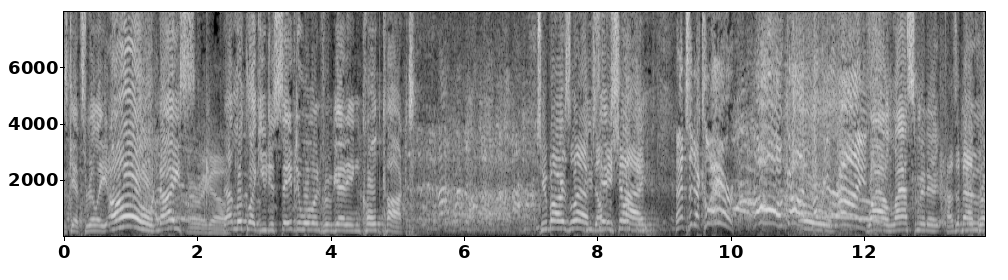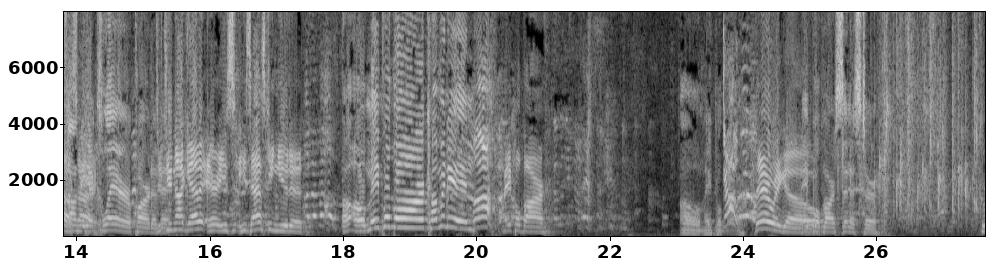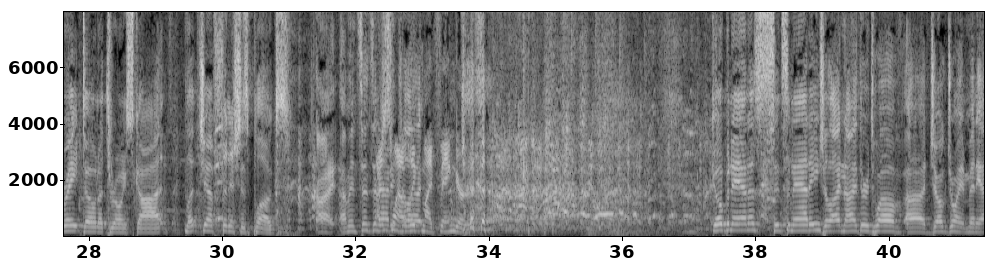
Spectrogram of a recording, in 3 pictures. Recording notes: Recorded live at the NerdMelt Showroom in Los Angeles, California.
